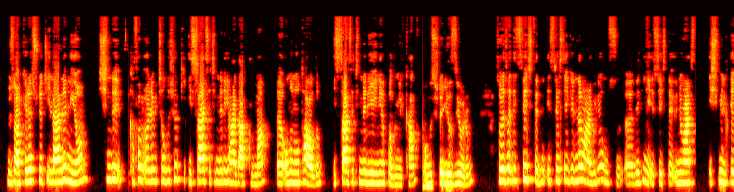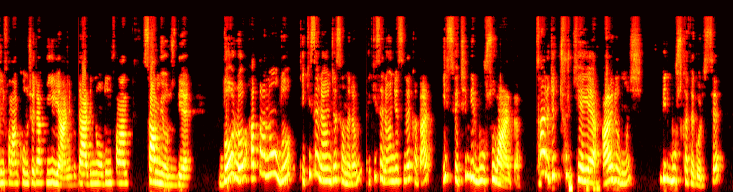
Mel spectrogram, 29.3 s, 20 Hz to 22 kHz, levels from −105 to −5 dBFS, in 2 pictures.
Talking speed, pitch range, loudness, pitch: 150 wpm, 210-270 Hz, -18 LUFS, 235 Hz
